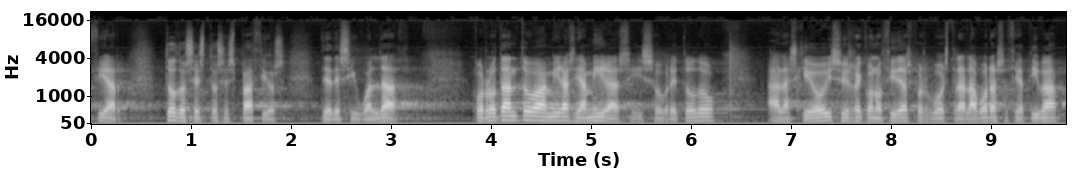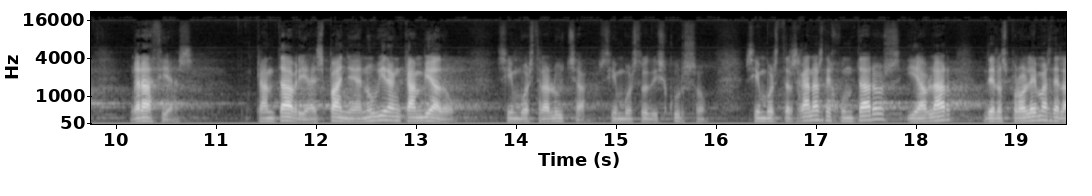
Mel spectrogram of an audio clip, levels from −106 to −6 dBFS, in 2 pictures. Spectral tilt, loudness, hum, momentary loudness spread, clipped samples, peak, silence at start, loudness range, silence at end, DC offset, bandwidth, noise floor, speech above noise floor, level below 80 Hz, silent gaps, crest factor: -5 dB/octave; -29 LUFS; none; 17 LU; under 0.1%; -6 dBFS; 0 s; 4 LU; 0 s; 0.4%; 17 kHz; -58 dBFS; 29 dB; -74 dBFS; none; 24 dB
